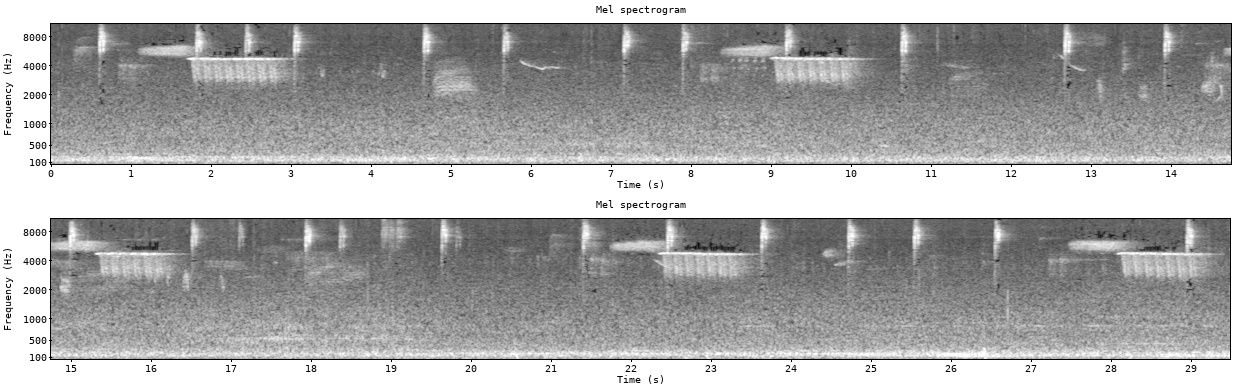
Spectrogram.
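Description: Birds chirping: sharp high chirps throughout, with a short rapid trill returning about every six to seven seconds in a regular, looping pattern, over a steady low hum.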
